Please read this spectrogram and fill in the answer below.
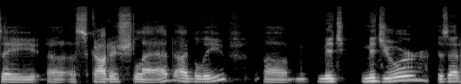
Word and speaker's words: Midjur: Midjur, is that how it's pronounced? Midjur, yeah, Midjur. Midjur. Yeah, he's Scottish, so it's Midge Ur.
